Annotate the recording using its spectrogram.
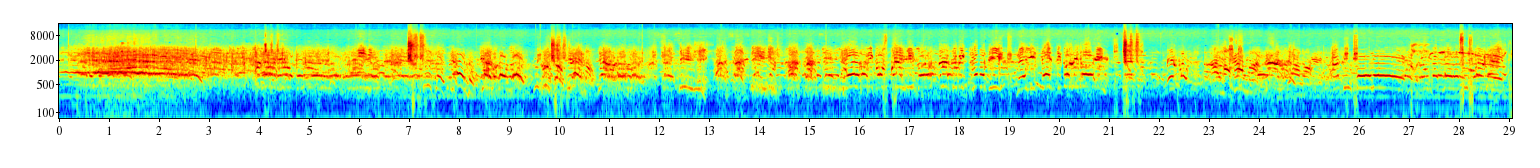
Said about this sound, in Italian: La manifestazione viene bruscamente interrotta dalla polizia che carica con estrema violenza.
